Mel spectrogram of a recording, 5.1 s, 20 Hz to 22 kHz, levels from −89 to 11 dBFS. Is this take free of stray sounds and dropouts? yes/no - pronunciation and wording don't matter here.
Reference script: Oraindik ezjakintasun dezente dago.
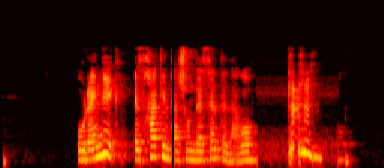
no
